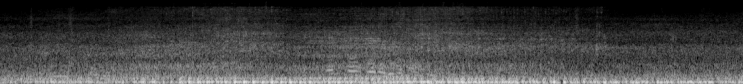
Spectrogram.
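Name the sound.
group of motorcycles riding past on Rohtang Pass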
